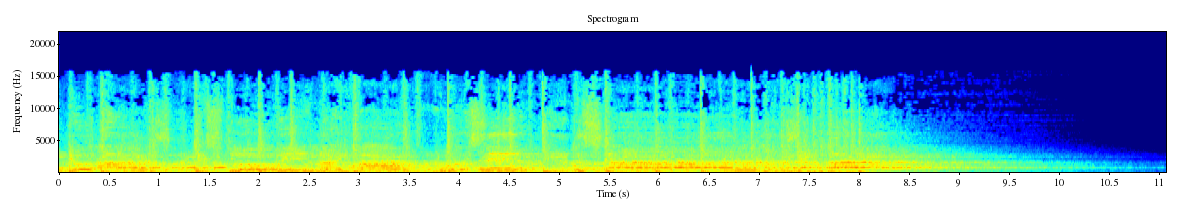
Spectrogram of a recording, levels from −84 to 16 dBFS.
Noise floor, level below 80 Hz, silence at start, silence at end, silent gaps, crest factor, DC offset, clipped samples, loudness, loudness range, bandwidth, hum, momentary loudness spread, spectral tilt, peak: -50 dBFS; -26 dBFS; 0 s; 1.1 s; none; 14 dB; under 0.1%; under 0.1%; -13 LUFS; 4 LU; 16.5 kHz; none; 10 LU; -4 dB/octave; 0 dBFS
